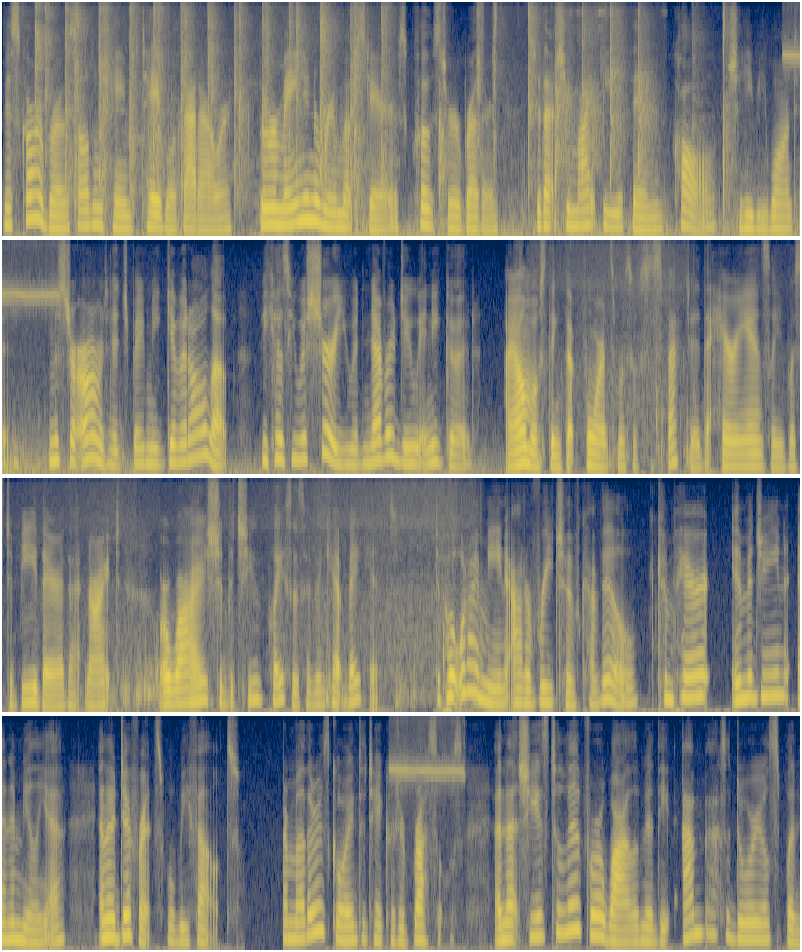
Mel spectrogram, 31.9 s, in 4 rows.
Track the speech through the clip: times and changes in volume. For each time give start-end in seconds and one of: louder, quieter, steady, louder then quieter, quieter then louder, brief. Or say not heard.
0.0-31.8 steady.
